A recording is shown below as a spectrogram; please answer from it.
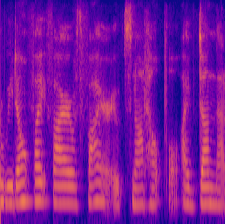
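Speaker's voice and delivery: ordinary delivery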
